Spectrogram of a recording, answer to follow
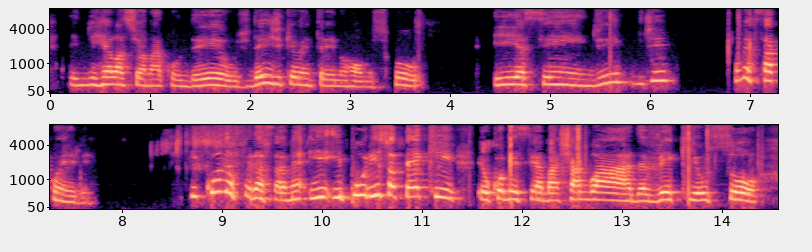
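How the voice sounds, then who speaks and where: A woman's fairly high, somewhat breathy voice with very wide pitch swings at a fairly slow pace. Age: 60s. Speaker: live stream host. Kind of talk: live video chat.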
